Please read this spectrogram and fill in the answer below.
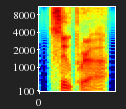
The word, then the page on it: supra: British English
